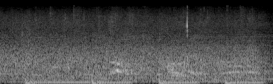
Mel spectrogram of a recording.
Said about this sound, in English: And it is raining like crazy and thundering and lightning here on opening day of Bluegrass and Barbecue. Check that out.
